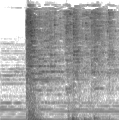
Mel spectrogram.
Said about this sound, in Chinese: 说着，方墨一拳将侧窗的玻璃打碎了，伸进胳膊一拉，窗户开了。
